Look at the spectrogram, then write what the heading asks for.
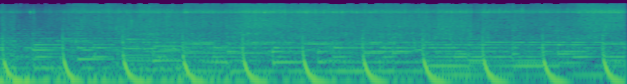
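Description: Sliced onions and tomatoes sizzling as they fry in mustard oil in a kadai, stirred with a wooden spatula. Background music with a steady beat plays throughout.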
